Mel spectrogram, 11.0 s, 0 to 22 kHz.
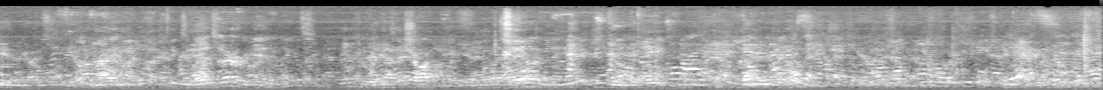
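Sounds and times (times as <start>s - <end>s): people chattering in a hall: 0.0s - 11.0s.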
